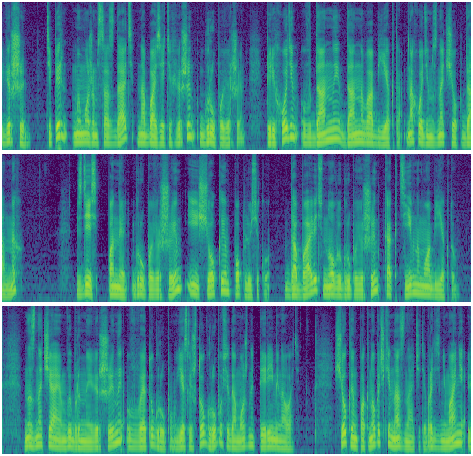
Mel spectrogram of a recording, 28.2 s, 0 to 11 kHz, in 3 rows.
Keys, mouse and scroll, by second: 17.8 click, 22.8-24.9 drag.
